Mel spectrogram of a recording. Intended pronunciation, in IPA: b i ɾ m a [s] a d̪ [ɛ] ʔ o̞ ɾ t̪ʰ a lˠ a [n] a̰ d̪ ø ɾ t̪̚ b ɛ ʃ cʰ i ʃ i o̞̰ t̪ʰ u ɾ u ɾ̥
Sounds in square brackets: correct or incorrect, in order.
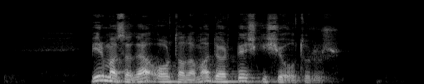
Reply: correct, incorrect: a, incorrect: m

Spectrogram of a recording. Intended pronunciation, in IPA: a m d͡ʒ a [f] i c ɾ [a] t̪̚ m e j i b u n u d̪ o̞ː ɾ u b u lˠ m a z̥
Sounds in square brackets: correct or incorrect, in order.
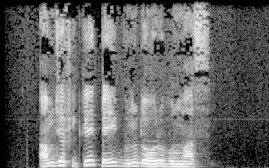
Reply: correct, incorrect: ɛ

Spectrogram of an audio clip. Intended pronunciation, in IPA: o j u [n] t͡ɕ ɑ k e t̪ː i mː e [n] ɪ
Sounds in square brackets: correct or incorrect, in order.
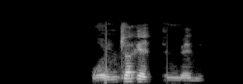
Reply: correct, correct

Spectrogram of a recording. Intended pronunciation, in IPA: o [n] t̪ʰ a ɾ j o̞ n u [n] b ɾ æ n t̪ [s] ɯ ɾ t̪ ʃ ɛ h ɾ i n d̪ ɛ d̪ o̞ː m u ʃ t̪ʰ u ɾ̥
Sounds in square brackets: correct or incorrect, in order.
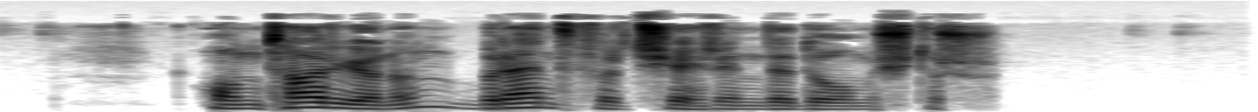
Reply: correct, correct, incorrect: f

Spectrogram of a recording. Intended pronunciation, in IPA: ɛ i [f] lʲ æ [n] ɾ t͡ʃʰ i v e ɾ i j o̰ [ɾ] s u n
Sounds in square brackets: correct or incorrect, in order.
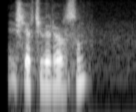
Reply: incorrect: ʃ, incorrect: none, correct

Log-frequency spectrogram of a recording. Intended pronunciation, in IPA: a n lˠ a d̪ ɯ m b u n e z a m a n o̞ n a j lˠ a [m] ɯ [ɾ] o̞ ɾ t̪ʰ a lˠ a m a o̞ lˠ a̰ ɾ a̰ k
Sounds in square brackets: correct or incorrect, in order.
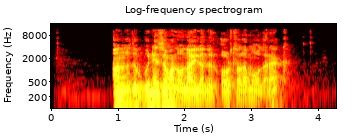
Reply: incorrect: n, correct

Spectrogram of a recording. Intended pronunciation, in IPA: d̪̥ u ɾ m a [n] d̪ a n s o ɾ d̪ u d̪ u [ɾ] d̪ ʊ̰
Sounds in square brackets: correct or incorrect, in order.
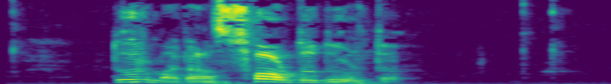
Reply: incorrect: none, correct

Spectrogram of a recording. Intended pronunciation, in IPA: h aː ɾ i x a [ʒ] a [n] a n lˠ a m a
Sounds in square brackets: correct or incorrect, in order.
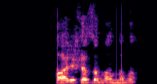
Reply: incorrect: z, incorrect: m

